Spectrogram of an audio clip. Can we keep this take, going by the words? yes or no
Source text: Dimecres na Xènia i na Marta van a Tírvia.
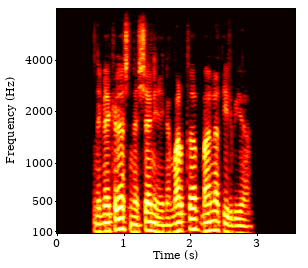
yes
